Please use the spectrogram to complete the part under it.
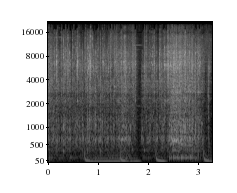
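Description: A sewing machine stitches through bulky fabric for a subgun micro rig, running in a loud, close, rapid rumble that pauses briefly midway and then resumes with a few low thumps.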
